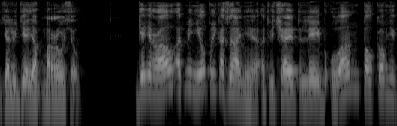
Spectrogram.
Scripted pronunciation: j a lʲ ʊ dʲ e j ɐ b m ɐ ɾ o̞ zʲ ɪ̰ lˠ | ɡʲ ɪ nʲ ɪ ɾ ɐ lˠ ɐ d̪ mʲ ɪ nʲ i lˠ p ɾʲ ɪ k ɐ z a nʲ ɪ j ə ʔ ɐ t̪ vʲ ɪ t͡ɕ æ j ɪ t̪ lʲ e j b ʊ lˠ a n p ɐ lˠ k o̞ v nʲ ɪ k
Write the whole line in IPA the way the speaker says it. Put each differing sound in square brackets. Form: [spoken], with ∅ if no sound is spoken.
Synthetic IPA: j a lʲ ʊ dʲ e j ɐ b m ɐ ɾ o̞ zʲ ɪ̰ lˠ | ɡʲ ɪ nʲ ɪ ɾ [a] lˠ ɐ [t̪] mʲ ɪ nʲ i lˠ p ɾʲ ɪ k ɐ z a nʲ ɪ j ə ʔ ɐ t̪ vʲ ɪ t͡ɕ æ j ɪ t̪ lʲ e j b ʊ lˠ a n p ɐ lˠ k o̞ v nʲ ɪ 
